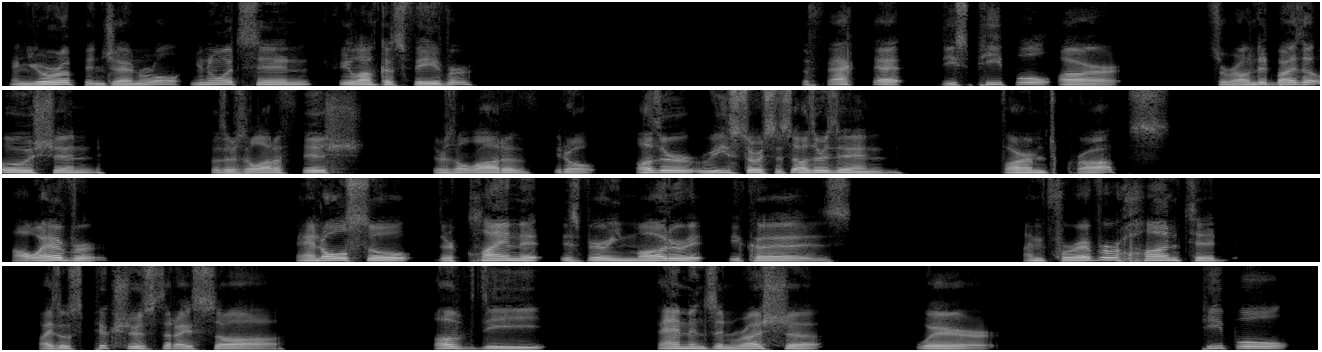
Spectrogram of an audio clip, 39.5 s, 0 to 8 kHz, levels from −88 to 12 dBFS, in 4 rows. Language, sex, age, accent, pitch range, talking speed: English, male, 40-59, American, 130-160 Hz, 95 wpm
